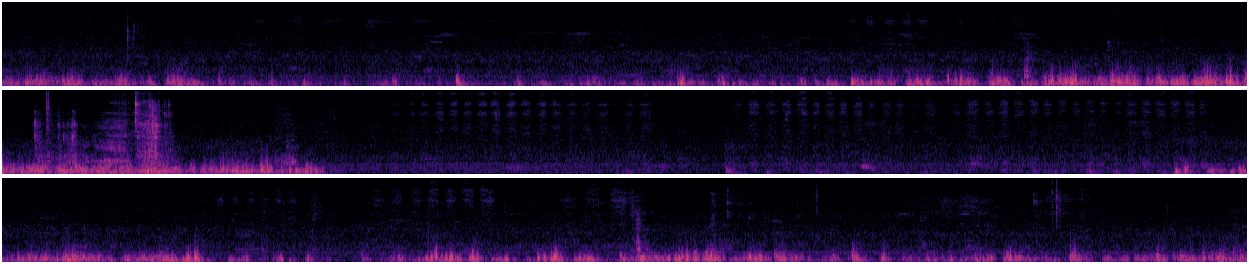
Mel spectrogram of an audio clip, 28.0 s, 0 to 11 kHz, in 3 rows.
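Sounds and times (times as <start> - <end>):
pencil scratching on paper: 1.8 - 7.6, 9.8 - 10.6, 12.2 - 18.4, 20.2 - 23.5.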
